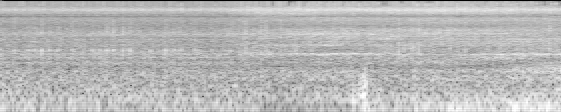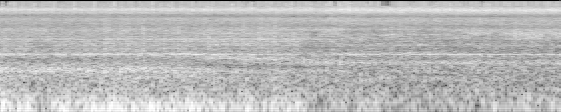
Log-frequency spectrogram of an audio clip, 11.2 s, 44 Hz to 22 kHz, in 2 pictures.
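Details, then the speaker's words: 2001 Dodge Durango 5.9L after water pump replacement, warm with temperature gauge normal: steady idle with uneven light chatter about three per second; owner suspects a worn bearing in the fan clutch or AC compressor clutch. "That chatter you're hearing is the fan clutch, or the centrifugal clutch for the AC pump. I think the bearing in it is going out."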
